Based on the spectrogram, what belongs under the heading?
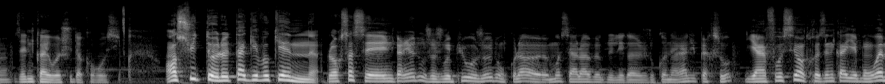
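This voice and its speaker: A man's voice: medium pitch, darkish tone. A young man streaming, chatting casually with his viewers and thinking aloud as he goes. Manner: thinks aloud, keeps addressing the chat as "les gars". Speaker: gaming streamer. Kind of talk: casual live chat with viewers.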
